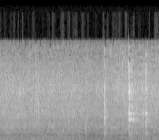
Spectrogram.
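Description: Finely ground masala fries in hot oil for Kolhapuri misal, a steady close sizzle with a low rumbling bed and a few light scraping stirs toward the end, without talk.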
